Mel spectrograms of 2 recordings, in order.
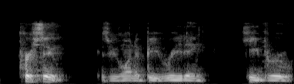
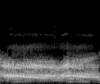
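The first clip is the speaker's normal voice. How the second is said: put-on child's toy-car growl on a front R; rolling toy-car rr sound; car noise R; 3 semitones higher, 5 dB louder than usual. Shown as a demonstration. Teacher imitating a child's toy car, louder growl. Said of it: "a young child playing with a car".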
